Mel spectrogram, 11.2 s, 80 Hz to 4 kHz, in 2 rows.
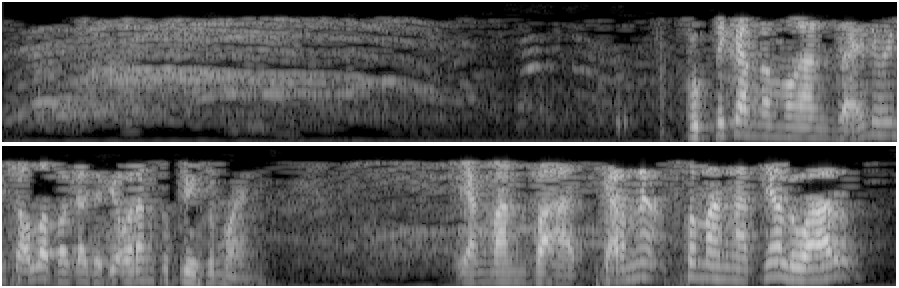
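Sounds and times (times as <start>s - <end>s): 
large audience shouting and cheering in response to a speaker's question: 0.0s - 3.4s, 7.3s - 11.0s
speech: 4.3s - 7.3s, 8.4s - 11.0s.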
